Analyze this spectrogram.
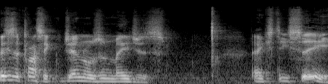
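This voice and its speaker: A man speaks with a British accent. There is noticeable background noise behind him. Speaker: radio host. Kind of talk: casual chat. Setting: studio. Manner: jokey, banter.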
